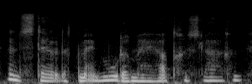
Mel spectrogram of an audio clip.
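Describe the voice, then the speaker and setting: An actress playing a regretful old mother in a radio drama, halting and brooding, with a husky, creaky voice. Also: sits low, fairly even intonation, dark tone, heavily acted. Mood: remorseful. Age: older. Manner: halting, brooding, repeating herself. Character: regretful old mother remembering beating her stubborn son.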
